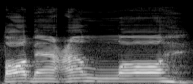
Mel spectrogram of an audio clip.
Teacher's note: طابع، الطاء مفخمة مرتبة ثانية. العين مفتوحة جاءت قبل اسم الجلال الله، إذا تفخم اللام، لا نفخم العين، نقول طابع الله، لا العين ليست من حروف الاستعلاء، خص ضغط قض، فانتبه. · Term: العين مرققة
